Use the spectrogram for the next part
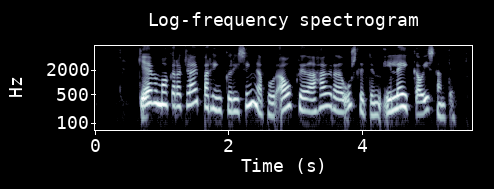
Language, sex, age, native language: Icelandic, female, 40-49, Icelandic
